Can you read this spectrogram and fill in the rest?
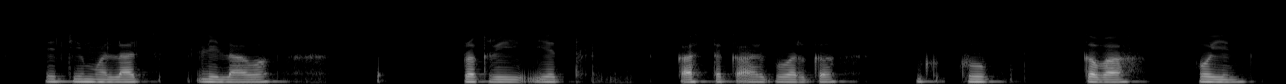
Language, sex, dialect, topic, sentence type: Marathi, male, Varhadi, agriculture, question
